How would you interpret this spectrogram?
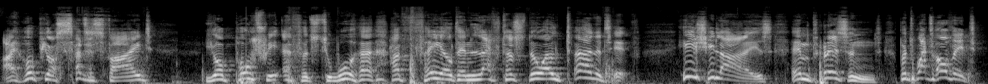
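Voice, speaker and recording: A man's voice: high-pitched, big pitch swings, unhurried, sharp tone, heavily acted. A man playing a peevish, anxious villainous guardian in a theatrical old-style radio melodrama. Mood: bitter. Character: uneasy, peevish Victorian villain, a scheming guardian.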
